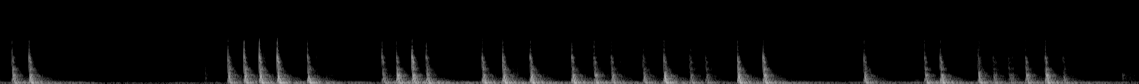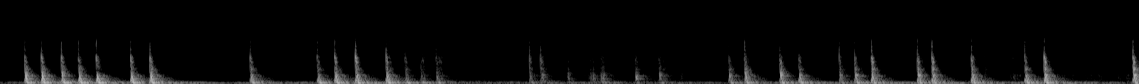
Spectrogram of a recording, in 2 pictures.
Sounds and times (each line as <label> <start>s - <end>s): woodpecker work session 0.0s - 0.8s
woodpecker work session 2.0s - 13.2s
woodpecker work session 13.8s - 22.7s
